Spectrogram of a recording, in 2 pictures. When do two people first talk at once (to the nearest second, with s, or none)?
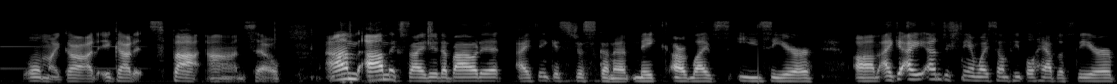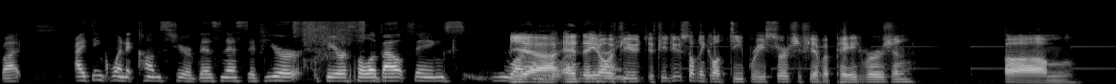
16 s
